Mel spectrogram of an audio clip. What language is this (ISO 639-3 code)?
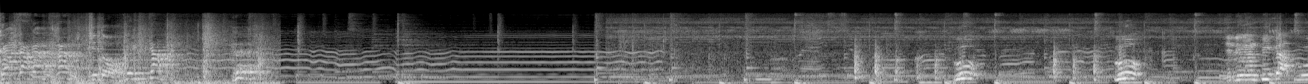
ind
